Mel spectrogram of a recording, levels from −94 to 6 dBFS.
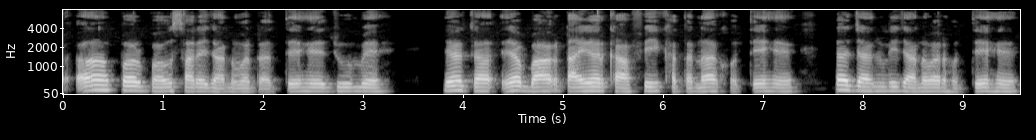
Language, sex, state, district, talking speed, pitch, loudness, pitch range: Hindi, male, Uttar Pradesh, Etah, 150 wpm, 130 Hz, -17 LUFS, 125-140 Hz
